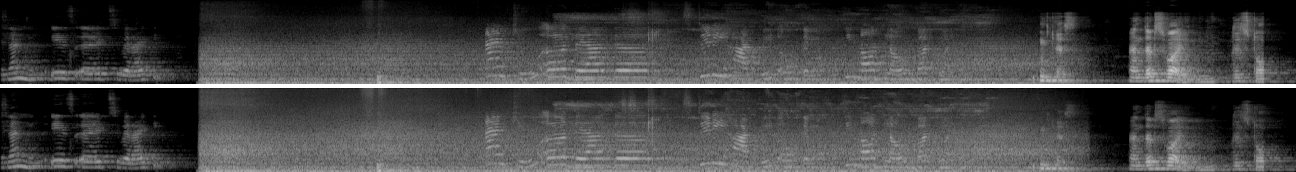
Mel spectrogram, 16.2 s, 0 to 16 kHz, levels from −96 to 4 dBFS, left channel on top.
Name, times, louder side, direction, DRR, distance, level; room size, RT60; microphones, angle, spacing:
voice 1, 0.0-2.0 4.7-5.2 6.1-8.3 8.7-12.2 12.9-13.0, right 2 dB, 30° right, 1.9 m, -40 dB
sound 1, 2.5-13.6, right 3 dB, 70° right, 0.7 m, -39 dB
sound 2, 6.9-12.4, right 4 dB, 50° right, 4.3 m, -52 dB
voice 2, 13.0-13.6 14.1-15.8, left 5 dB, 80° left, 0.7 m, -32 dB
25.5 x 13.0 x 9.9 m
head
